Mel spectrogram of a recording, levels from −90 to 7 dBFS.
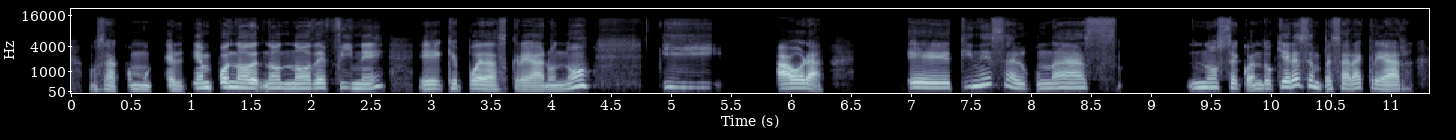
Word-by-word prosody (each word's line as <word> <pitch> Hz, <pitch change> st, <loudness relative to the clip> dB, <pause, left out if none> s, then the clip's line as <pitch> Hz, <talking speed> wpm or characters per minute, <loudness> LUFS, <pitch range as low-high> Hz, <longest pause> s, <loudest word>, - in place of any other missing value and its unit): o -, -, -13 dB
sea, 135 Hz, -1 st, -3 dB
como 140 Hz, -1 st, -6 dB
que 140 Hz, -, -3 dB
el 130 Hz, -, -8 dB
tiempo 200 Hz, +3 st, +3 dB
no 190 Hz, -3 st, +5 dB
de -, -, +6 dB
no 185 Hz, -, -1 dB
no 175 Hz, 0 st, 0 dB
define, 185 Hz, +3 st, -3 dB, 0.3 s
eh, 160 Hz, 0 st, -1 dB
qué 170 Hz, -, -6 dB
puedas 150 Hz, -4 st, +2 dB
crear 130 Hz, -1 st, 0 dB
o 135 Hz, -, -2 dB
no. 235 Hz, -, +2 dB, 0.6 s
Y 195 Hz, -2 st, -11 dB, 0.4 s
ahora, 180 Hz, +2 st, +6 dB, 0.7 s
eh, 190 Hz, -2 st, +2 dB
¿tienes 270 Hz, +8 st, -3 dB
algunas? 185 Hz, -, -3 dB, 0.6 s
No 195 Hz, +2 st, -2 dB
sé, 185 Hz, -2 st, -5 dB
cuando 165 Hz, +1 st, -2 dB
quieres 265 Hz, -, +2 dB
empezar 170 Hz, -6 st, -1 dB
a -, -, 0 dB
crear, 155 Hz, -3 st, +1 dB
180 Hz, 155 wpm, -23 LUFS, 160-195 Hz, 0.7 s, de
